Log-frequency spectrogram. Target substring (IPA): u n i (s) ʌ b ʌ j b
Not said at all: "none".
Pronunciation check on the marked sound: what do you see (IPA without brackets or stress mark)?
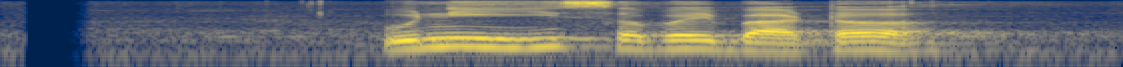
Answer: s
